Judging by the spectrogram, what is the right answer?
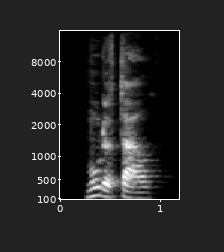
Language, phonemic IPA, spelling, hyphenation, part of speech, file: Dutch, /ˈmu.dərˌtaːl/, moedertaal, moe‧der‧taal, noun, Nl-moedertaal.ogg
- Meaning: 1. mother tongue 2. ancestral language (language that is the ancestor of another language)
